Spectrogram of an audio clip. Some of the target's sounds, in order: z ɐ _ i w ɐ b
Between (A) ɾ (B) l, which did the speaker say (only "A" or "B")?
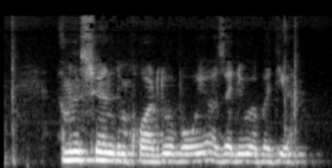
B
